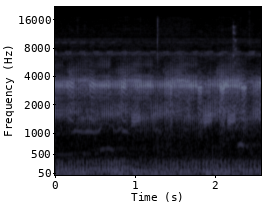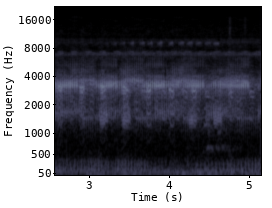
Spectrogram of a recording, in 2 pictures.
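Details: Frogs calling after dark, a loud high-pitched pulsing chorus with rapid rhythmic beats, accompanied by crisp campfire crackles and a couple of sharp pops.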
